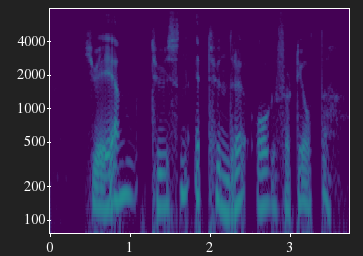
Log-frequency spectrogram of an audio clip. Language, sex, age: Norwegian, male, 43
